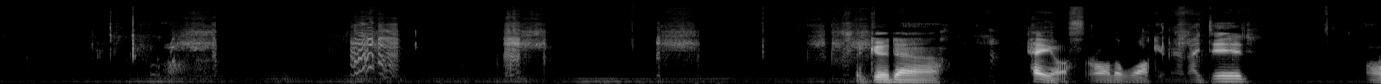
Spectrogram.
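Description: A dolphin surfaces and exhales with a sharp puff of breath.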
